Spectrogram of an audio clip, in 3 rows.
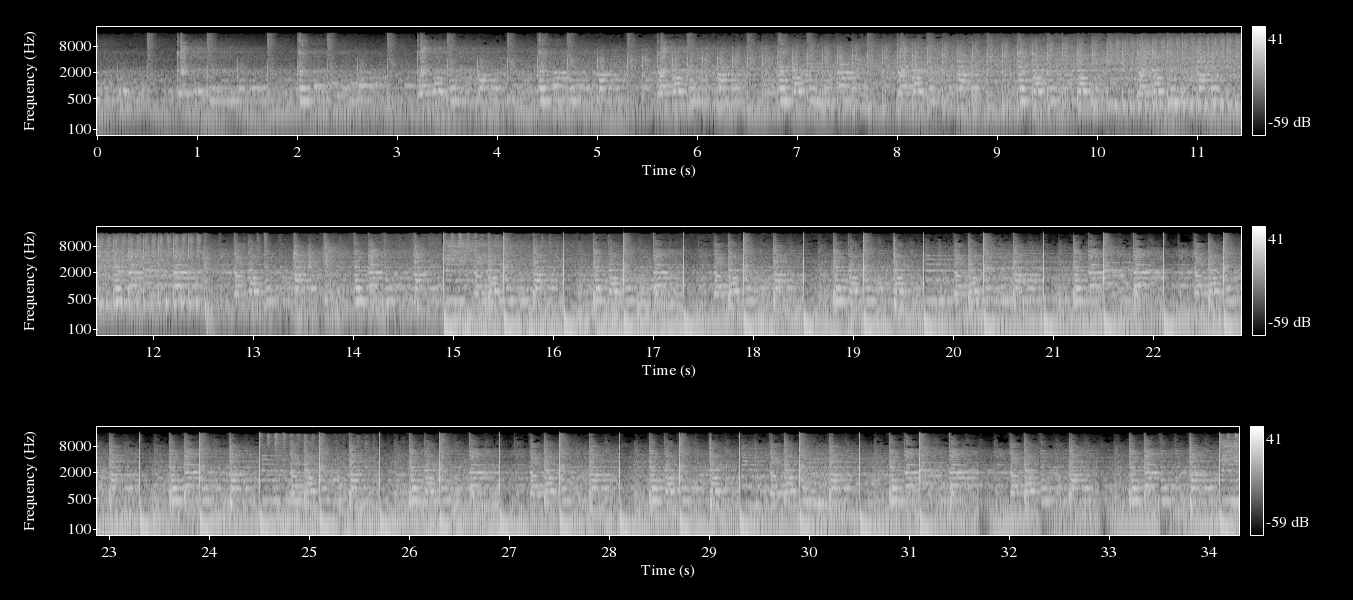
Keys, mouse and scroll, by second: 0.4 alt+shift+click, 0.7 middle click, 1.4-1.7 scroll up 2, 2.6 alt+shift+click, 3.1-4.5 right drag, 4.8 shift+middle click, 5.6-7.6 middle drag, 7.6 click, 8.7 ctrl+click, 9.2-10.2 right drag, 10.2 scroll down 1, 10.5 middle click, 11.3-11.7 scroll up 2, 11.7 shift+middle click, 12.5 middle click, 13.7 alt+click, 14.3 alt+shift+click, 14.7 middle click, 15.6 alt+shift+click, 15.9 middle click, 17.3 alt+shift+click, 18.6-19.6 right drag, 19.6 middle click, 20.4-21.2 scroll up 1, 21.2 click, 22.7 ctrl+click, 23.2 right click, 24.3-25.4 middle drag, 25.4 click, 25.7 right click, 26.6 scroll down 1, 26.9-28.3 middle drag, 28.3-28.7 scroll down 2, 28.9-31.1 middle drag.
